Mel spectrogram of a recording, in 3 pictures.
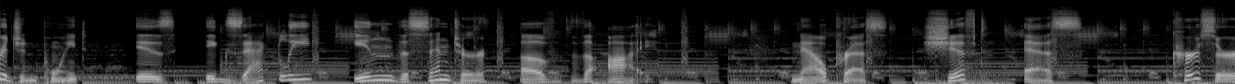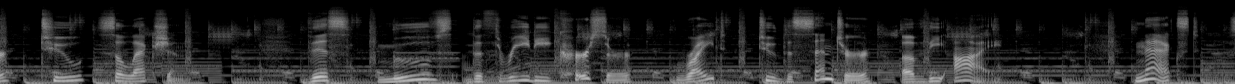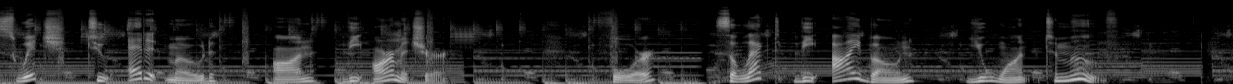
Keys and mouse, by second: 9.7 shift+s, 14.1 click, 14.7 click, 16.1 click, 17.2 click, 19.2 click, 20.3 click, 22.3 click, 23.1 click, 25.7 click, 28.1 shift+s, 32.9 click, 33.4 click, 34.8 click, 36.2 shift+s.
